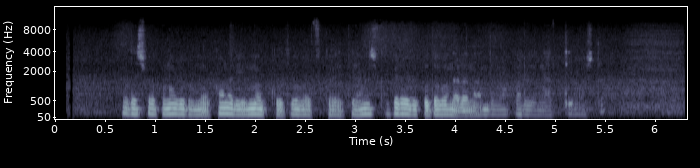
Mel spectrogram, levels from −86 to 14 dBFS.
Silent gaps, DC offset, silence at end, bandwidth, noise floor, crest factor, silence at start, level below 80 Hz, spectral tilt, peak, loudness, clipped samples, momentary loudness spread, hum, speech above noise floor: none; under 0.1%; 0.05 s; 10.5 kHz; -52 dBFS; 18 dB; 0.25 s; -68 dBFS; -7 dB/octave; -10 dBFS; -28 LUFS; under 0.1%; 19 LU; none; 25 dB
